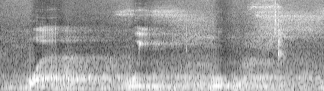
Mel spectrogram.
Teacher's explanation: Huruf waw makhrajnya bibir atas bawah dihimpun ke depan.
